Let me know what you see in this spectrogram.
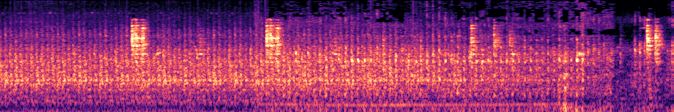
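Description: Tractor engine running steadily at idle, with a few light clicks.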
